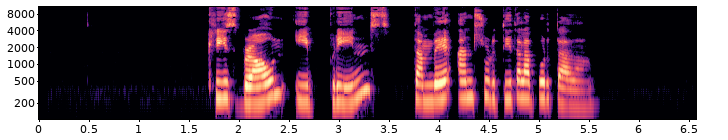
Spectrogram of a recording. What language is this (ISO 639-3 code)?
cat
